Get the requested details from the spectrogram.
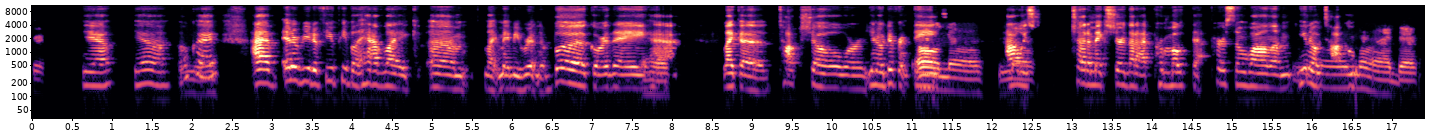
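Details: Adult interviewer; normal fluent speech.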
